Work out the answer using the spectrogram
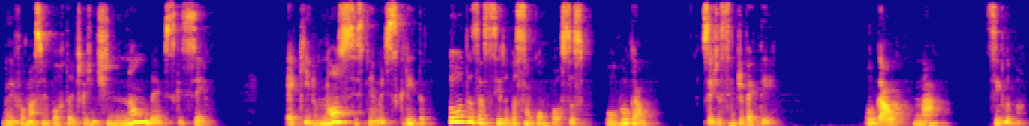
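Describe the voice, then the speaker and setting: A woman teaching a recorded lesson for children, patiently asking and answering her own questions and spelling out syllables slowly. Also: mid-range voice. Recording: roomy echo.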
